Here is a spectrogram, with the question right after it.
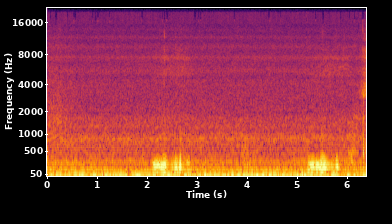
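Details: Noodle, a tuxedo cat, snores in its sleep: two low, fluttering, buzzy breaths about three seconds apart against a quiet room hum.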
